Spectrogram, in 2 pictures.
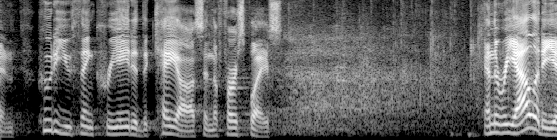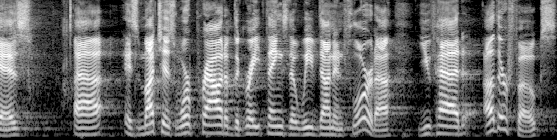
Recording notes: NatCon 3 Miami. Keynote address at the Miami National Conservatism Conference.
